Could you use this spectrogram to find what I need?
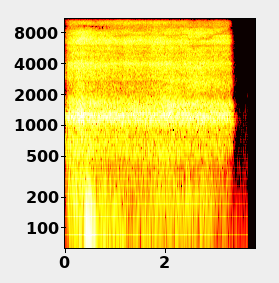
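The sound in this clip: A person makes an ocean-like breathing sound by narrowing the throat: one long, continuous, breathy hiss. It holds steady for just over three seconds and then stops, with no talking over it.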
